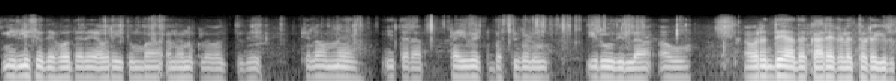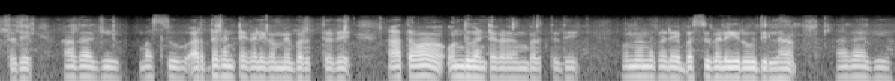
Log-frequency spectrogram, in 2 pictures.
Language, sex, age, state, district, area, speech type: Kannada, male, 18-30, Karnataka, Dakshina Kannada, urban, spontaneous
